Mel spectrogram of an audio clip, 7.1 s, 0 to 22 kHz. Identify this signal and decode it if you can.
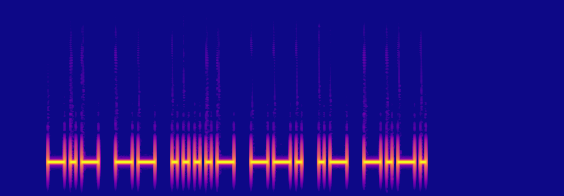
Morse code, heard as a keyed tone, about 17 wpm, 700 Hz. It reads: KM4GAC
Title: USA Call Signs - 6 Characters - Repeated 3x - 17wpm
